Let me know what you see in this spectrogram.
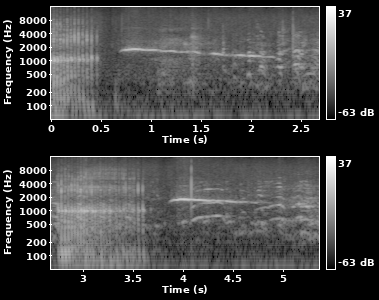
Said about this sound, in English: There he goes, Don. Every night it's the same thing, snoring and mumbling.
